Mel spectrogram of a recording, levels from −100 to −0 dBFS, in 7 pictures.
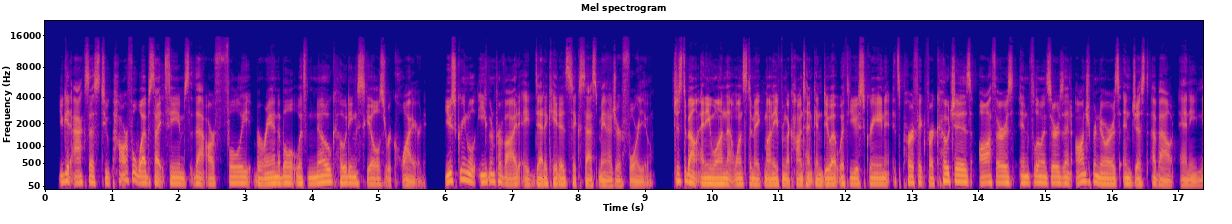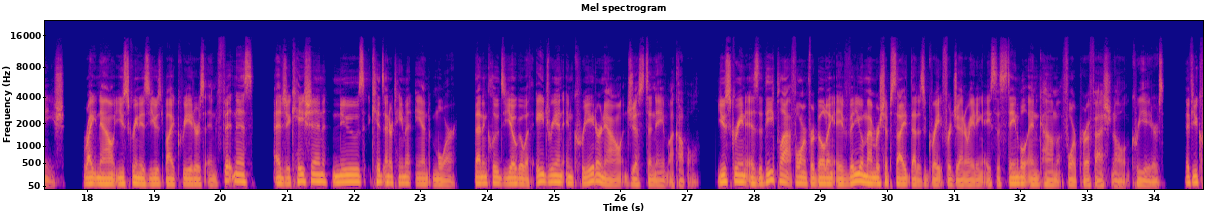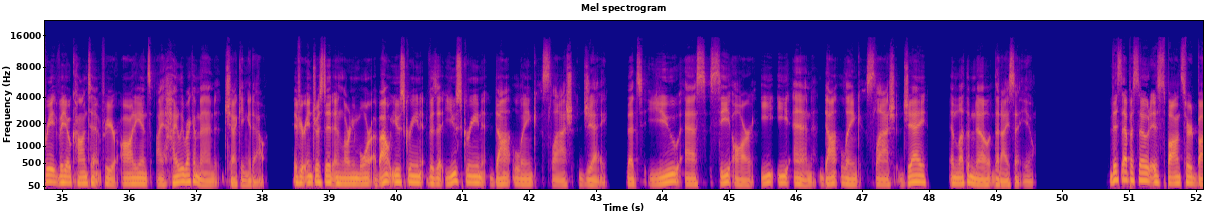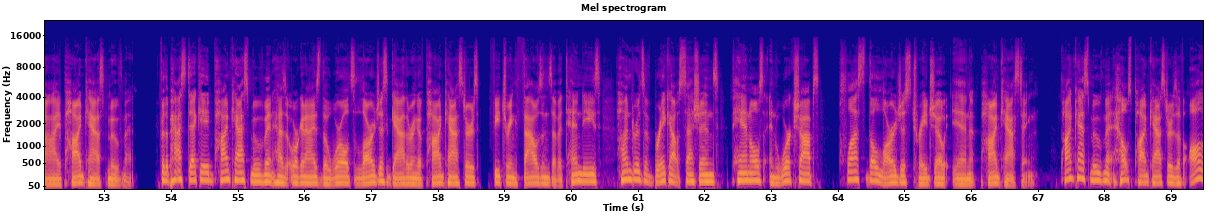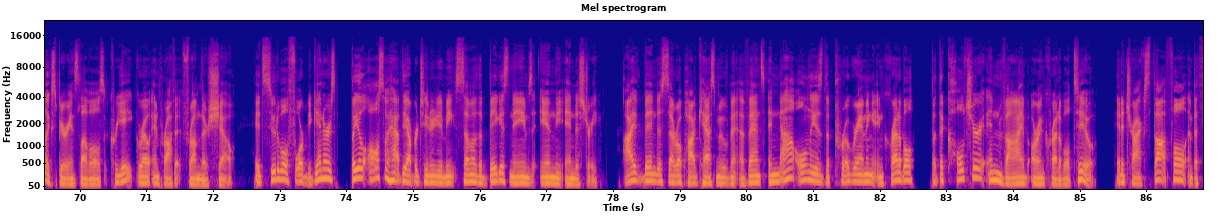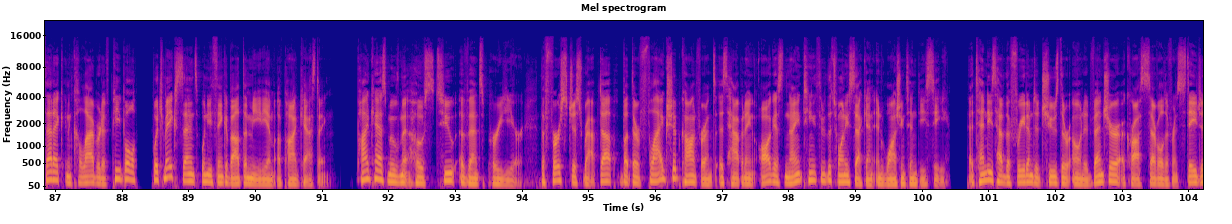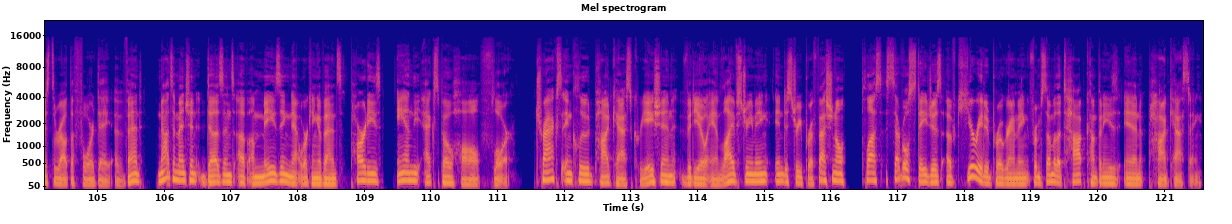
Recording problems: uneven, jittery; strongly; from 11 s to 1:47

